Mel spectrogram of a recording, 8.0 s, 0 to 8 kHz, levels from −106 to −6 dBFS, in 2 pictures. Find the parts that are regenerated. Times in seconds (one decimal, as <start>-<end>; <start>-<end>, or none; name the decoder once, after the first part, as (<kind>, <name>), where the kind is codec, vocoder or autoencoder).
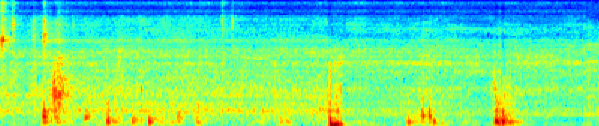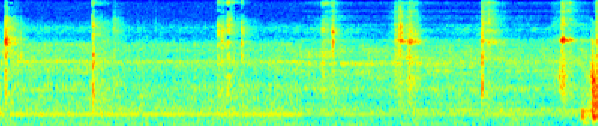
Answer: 0.0-3.9 (codec, SNAC); 6.0-8.0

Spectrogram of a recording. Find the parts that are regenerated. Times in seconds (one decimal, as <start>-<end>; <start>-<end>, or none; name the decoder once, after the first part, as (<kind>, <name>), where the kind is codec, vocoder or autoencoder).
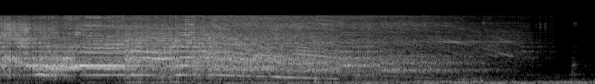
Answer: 0.0-0.8 (codec, SNAC); 3.4-3.8; 5.2-6.0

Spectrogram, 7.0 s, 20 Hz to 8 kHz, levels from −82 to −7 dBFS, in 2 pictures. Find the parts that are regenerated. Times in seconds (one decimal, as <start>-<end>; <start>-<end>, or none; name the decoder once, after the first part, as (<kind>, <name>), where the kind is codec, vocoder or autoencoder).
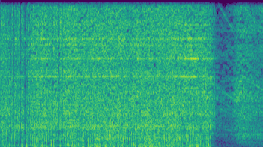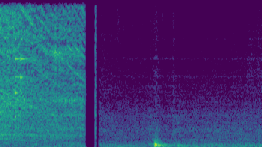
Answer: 5.0-7.0 (codec, SNAC)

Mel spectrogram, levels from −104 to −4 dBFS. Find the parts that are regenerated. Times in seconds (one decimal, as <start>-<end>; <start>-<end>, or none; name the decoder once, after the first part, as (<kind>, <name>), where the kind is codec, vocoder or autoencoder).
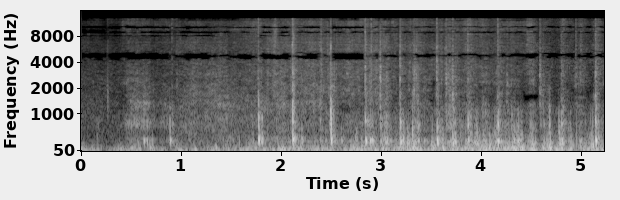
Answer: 0.0-4.5 (vocoder, Vocos)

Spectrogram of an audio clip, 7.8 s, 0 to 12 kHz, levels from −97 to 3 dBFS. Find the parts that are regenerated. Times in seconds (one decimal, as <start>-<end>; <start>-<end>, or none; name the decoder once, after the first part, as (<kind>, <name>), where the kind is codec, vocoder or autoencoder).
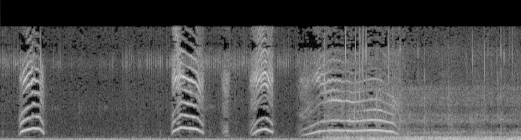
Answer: none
